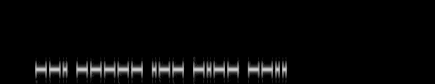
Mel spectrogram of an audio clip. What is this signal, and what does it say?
Morse code, heard as a keyed tone, about 34 wpm, 700 Hz. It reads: G0WYZ
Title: DXCC-100 Call Signs - 5 Characters - Repeated 3x - 35wpm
